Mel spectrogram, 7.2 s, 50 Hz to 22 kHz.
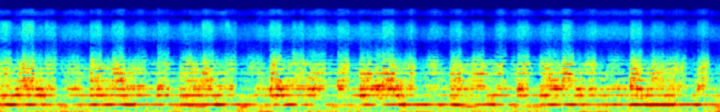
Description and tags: FEM1-Seq 2-2
thx for that!
the sequence is recorded in fruity studio and i addded several filter,a waveshaper,parametric eq,a stereoenhancer and compressor-limiter-noisegate.
have fun with this loop!
greetings!
filtered, sequence, synth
